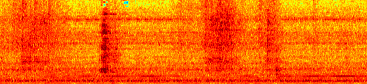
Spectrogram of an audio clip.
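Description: A sewing machine stitches blouse fabric in a tailoring session with a continuous close whirring hum and a faint mechanical buzz, holding a steady level throughout.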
